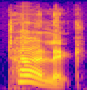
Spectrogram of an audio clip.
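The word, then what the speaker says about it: Trlk: It's Turk, pronounced Turk, and spelled T R L K.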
